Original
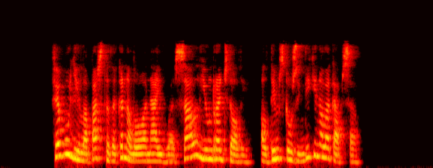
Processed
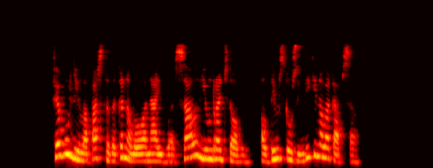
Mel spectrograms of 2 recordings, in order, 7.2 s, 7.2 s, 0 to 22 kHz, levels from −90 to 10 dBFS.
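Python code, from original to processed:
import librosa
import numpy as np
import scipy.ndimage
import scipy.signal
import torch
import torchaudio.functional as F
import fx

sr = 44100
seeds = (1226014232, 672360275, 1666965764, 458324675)

p1 = fx.level_steps(x, sr, step_db=14)
p2 = x + (p1 * librosa.db_to_amplitude(-1.0))
p3 = fx.spectral_expand(p2, sr, expansion=1.5)
y = p3 * librosa.db_to_amplitude(-7.0)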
